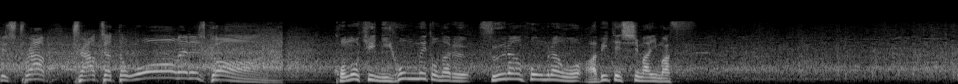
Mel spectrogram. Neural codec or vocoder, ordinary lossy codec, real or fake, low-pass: none; none; real; none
